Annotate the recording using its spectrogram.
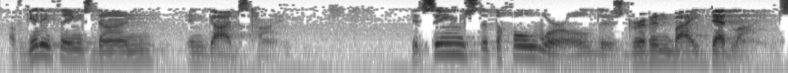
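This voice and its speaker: A man preaching a reflective sermon, slow and deliberate, with lingering pauses. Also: mid-range voice, darkish tone. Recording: dull lo-fi sound with long hall reverb.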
